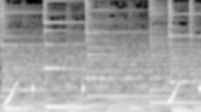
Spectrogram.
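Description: Bright children's background music with cartoon sound effects: two quick upward-sweeping 'bloop' sounds, one at the start and one near the end, with short dripping blips between them, as animated toy pieces drop and pop into place.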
